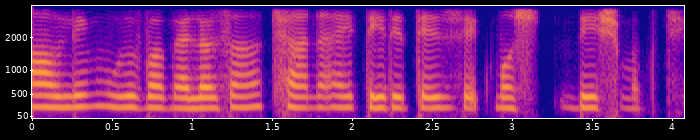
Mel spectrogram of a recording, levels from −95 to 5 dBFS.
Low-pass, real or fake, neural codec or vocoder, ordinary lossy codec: 3.6 kHz; fake; codec, 16 kHz, about 1 kbps, DyCAST, with the encoder's durations; none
